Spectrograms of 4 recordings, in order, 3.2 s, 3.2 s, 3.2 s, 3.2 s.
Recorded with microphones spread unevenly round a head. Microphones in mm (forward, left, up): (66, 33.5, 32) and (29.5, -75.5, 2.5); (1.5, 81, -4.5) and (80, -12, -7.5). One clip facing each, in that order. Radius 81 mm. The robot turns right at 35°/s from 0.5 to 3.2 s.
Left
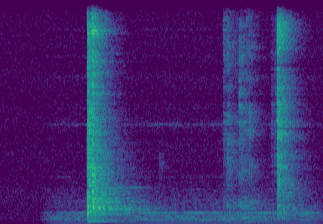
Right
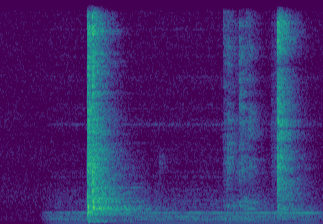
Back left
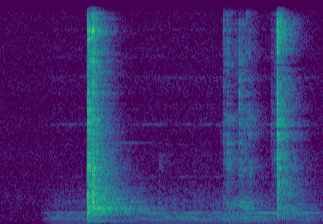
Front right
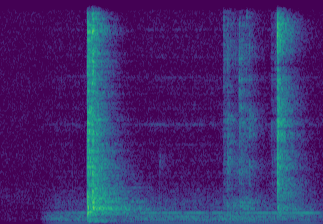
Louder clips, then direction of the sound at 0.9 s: Right 1 dB, front right 1 dB; 30° left.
